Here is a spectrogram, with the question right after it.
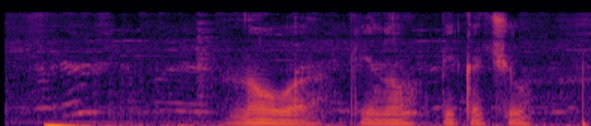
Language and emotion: Russian, neutral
